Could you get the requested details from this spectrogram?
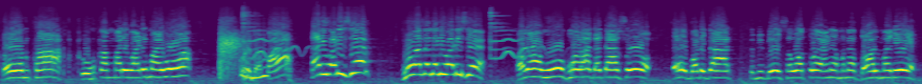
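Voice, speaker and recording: Woman voicing a cocky, squeaky village servant. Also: steady tone, quick pace, noisy background. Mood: whiny. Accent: Gujarati. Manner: bossy, cocky, then whiny. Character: boastful male servant posing as the boss.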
